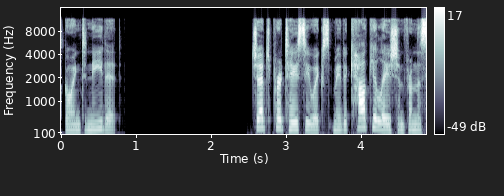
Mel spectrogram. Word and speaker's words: Protasiewicz: In an interview at her home on Tuesday before the results were known, Judge Protasiewicz, pronounced Protasiewicz, attributed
